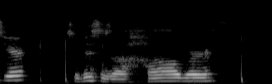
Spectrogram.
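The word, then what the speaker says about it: Haworth: so this is a hall worth sometimes people pronounce it hayworth projection but this is a how worth projection okay so if the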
